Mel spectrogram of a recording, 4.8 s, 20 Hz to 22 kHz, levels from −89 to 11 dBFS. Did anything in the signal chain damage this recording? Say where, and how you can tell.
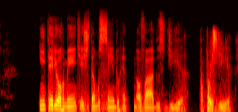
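Yes, in four places, all in the network and codec part of the call path.

At 2.49 to 2.68 s there is a call audio freeze. The speech stops moving forward and the last sound is stretched into a fading buzz that sinks into about 70 ms of silence before the speech resumes where it left off. Nothing is lost, but everything after it now runs about 176 ms late. The likely cause is packets stalling in transit and the jitter buffer running dry. On a spectrogram the last spectrum smears horizontally and then goes blank.

Short concealed packet loss follows at 2.71 and 2.77 s. Each is a tiny smear or wobble where roughly 10 and 20 ms of real audio never arrived and the decoder filled the hole by extending the previous sound. In the waveform these show as brief, overly regular patches. On the spectrogram they appear as thin vertical seams where the fine detail blurs.

From 3.44 s to the end the call bitrate drops from 40 to 9 kbps, holding at the lowest rate for about 1.26 s. 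The encoder, starved of bits, codes the speech coarsely and narrows the bandwidth from 20 kHz to 6 kHz, so the sound turns muffled and watery. On a spectrogram everything above 6 kHz is abruptly cut off, leaving a flat ceiling.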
